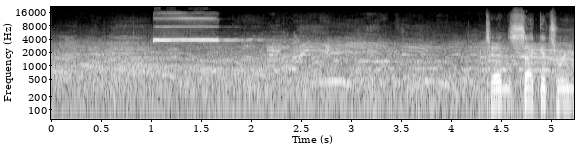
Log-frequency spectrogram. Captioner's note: whistle blows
